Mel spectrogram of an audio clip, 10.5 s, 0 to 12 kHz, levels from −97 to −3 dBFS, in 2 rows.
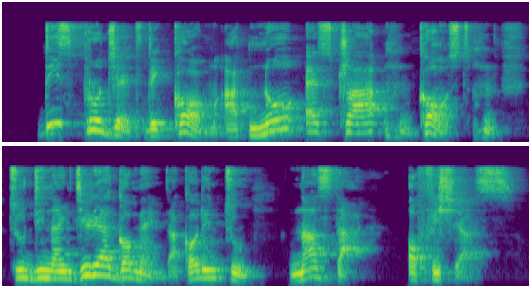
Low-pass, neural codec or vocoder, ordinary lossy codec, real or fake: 7.2 kHz; none; none; real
